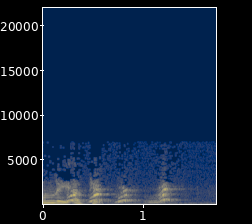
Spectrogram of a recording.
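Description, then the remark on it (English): Four short, tonal barks in quick succession, likely a human voice imitating the dog of the village of Visoka, clear over a faint steady hum, fading slightly toward the end. “That dog was not barking for nothing.”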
